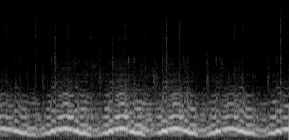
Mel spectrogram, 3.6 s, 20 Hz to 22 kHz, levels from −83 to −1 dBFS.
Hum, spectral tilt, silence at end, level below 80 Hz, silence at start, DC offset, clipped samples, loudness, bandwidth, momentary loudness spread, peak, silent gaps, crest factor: none; -9.5 dB/octave; 0 s; -68 dBFS; 0 s; under 0.1%; under 0.1%; -27 LUFS; 4.4 kHz; 4 LU; -14 dBFS; none; 12 dB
